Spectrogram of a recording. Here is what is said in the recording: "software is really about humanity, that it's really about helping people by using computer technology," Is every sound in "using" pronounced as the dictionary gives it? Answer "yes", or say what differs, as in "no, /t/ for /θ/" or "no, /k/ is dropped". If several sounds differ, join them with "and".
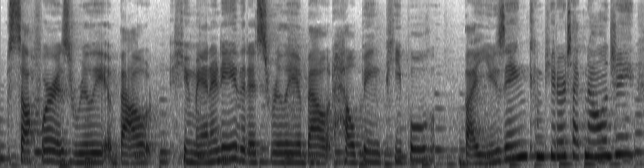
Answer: yes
